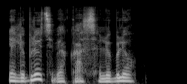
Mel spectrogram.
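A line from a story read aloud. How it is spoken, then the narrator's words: Quiet repeated whisper. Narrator (Russian): его тихий голос, который вновь и вновь шептал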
